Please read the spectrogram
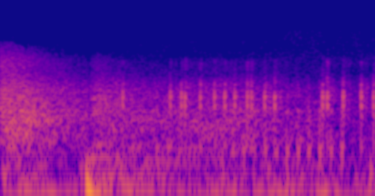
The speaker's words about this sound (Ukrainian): Пішла відповідь. Горизонт запалав вогнями. Навколишні поля та лісопосадки заповнилися високими звуками вибухів снарядів. Розгорілася справжня локальна війна.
